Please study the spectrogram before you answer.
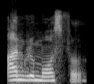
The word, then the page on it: unremorseful: Indian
